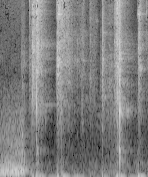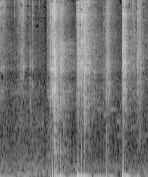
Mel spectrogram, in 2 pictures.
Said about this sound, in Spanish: Cadenas de metal que golpeaban barrotes y se abre una reja y se escucha un va uno, va uno.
